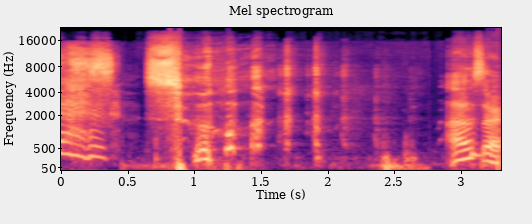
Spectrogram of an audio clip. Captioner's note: laughter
